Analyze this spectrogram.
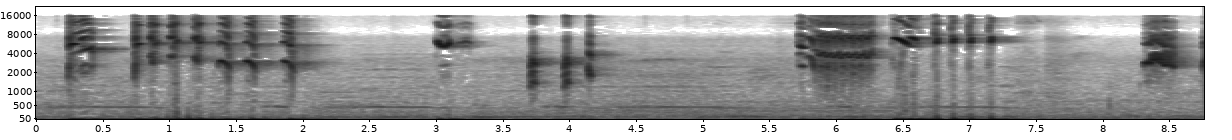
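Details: Orange-headed thrush with classic-style song: clusters of sharp high notes and whistles, a harsh buzzy burst midway, then scattered chips separated by several quiet seconds; a low hum and faint low rumbling in the background.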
